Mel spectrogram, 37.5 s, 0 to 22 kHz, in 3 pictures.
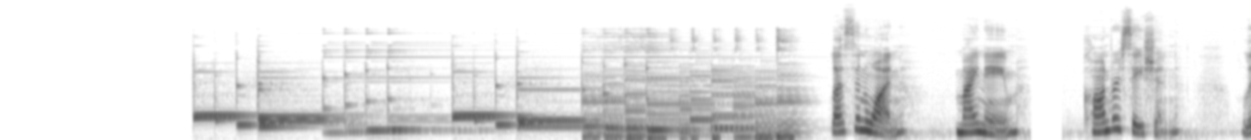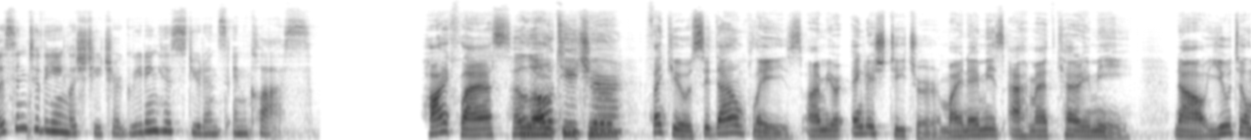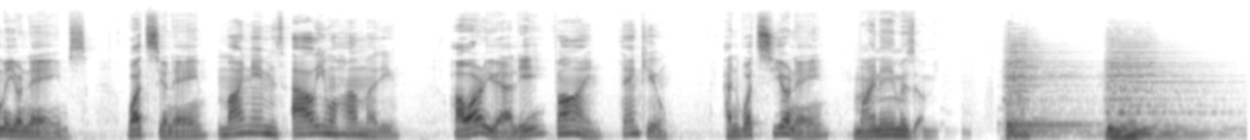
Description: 7-Lesson1-Conversation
